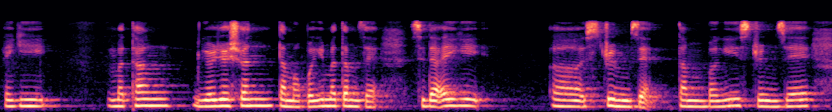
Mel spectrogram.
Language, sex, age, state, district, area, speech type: Manipuri, female, 18-30, Manipur, Thoubal, rural, spontaneous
